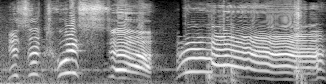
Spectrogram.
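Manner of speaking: put-on high screaming panicked farm girl; Wizard of Oz panic. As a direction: shriek it like a movie heroine. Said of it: "Ah, that's a joke".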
